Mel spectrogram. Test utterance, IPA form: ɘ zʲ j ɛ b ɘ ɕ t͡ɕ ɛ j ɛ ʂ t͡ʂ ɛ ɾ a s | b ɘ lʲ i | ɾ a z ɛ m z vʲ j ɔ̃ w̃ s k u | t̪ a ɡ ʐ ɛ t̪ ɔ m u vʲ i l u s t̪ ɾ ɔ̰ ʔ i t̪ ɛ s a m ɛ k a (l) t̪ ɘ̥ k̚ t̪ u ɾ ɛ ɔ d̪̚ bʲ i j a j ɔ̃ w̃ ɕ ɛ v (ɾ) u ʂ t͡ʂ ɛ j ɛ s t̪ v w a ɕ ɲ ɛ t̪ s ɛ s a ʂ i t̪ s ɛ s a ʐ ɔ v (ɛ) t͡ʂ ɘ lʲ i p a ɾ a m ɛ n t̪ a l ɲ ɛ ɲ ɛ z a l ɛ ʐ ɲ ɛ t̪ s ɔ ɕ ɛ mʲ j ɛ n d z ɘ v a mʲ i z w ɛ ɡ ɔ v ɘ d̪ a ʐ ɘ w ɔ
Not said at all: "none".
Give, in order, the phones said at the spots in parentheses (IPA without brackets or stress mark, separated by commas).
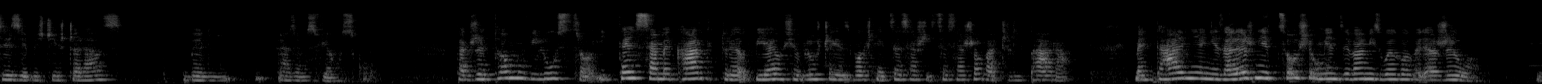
ɾ, l, a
